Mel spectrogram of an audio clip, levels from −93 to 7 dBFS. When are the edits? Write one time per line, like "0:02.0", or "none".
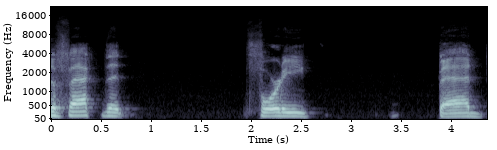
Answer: none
